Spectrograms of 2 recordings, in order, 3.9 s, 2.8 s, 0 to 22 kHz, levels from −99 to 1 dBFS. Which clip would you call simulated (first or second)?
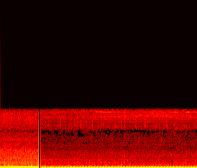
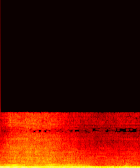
second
